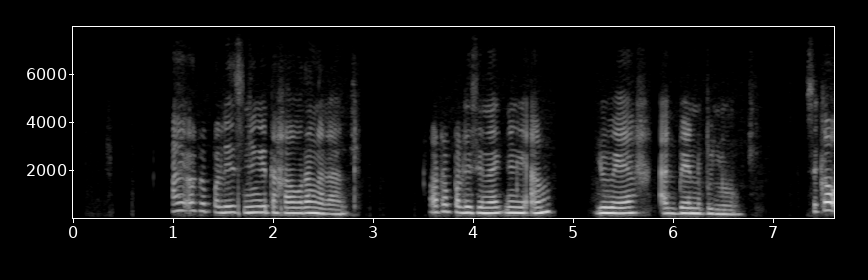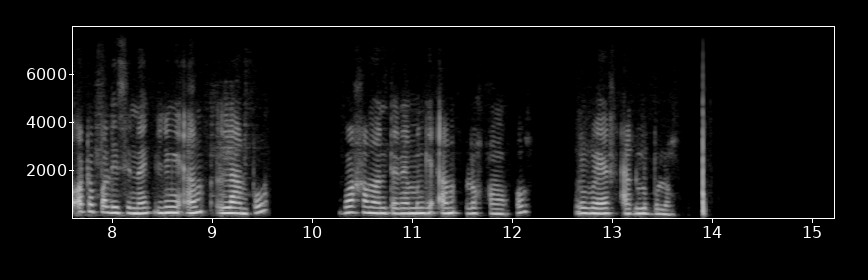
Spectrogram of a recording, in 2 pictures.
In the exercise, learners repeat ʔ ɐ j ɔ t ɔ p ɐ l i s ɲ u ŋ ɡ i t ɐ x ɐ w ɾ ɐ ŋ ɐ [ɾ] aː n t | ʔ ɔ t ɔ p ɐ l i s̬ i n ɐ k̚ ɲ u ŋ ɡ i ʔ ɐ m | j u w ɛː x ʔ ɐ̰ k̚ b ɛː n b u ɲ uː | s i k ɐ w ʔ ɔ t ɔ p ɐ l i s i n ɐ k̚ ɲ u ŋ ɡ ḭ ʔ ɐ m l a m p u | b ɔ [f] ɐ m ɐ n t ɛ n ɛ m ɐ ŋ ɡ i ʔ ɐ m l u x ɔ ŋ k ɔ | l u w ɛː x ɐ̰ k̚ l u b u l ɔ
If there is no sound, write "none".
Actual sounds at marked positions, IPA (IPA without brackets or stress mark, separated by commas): l, x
